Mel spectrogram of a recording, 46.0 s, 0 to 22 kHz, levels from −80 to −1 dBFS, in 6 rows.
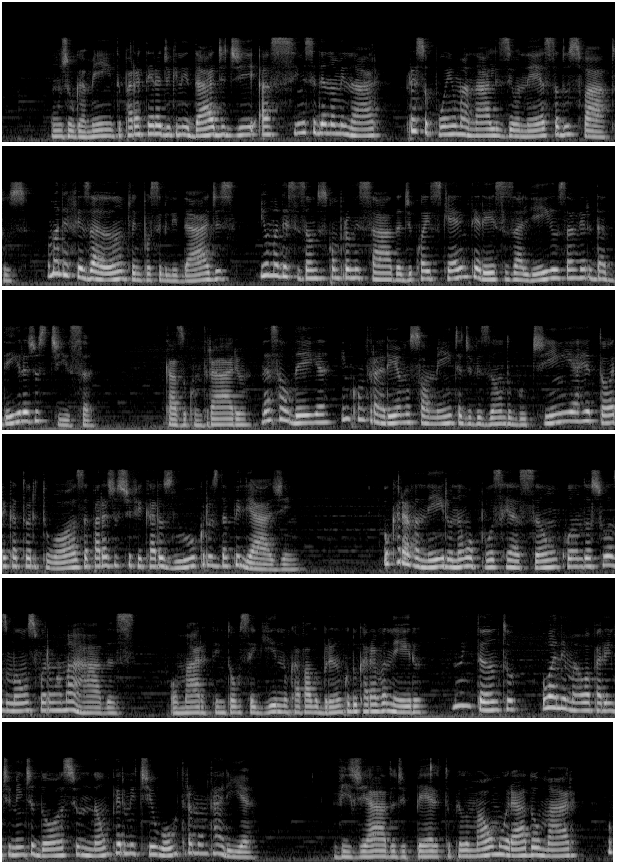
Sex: female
